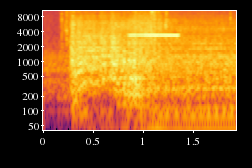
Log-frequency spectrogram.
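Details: LGV truck daily defect check: quick crank catches straight away, settling into an even idle with no knocks or stumbles; oil and battery warning lights go off after start; normal engine start.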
